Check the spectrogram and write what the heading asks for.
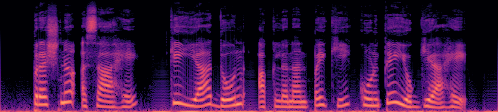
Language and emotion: Marathi, neutral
